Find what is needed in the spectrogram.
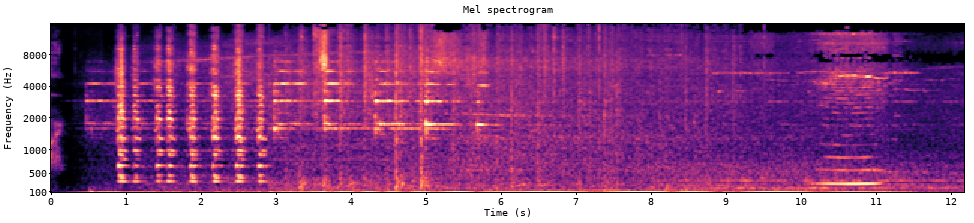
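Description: MBTA commuter rail train with its diesel locomotive passing close by, a steady low engine rumble throughout. A rapid, evenly repeated ringing sounds for about two seconds a second in, and a short horn toot sounds near the end.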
